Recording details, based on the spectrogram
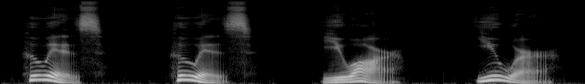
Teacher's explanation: If your lips are round, you get a W bridge.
